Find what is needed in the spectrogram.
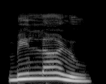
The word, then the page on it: ಬಿಲ್ಲಾಳ್: kannada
